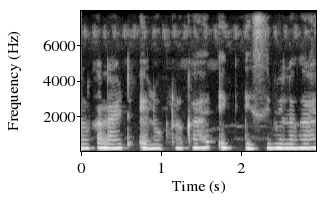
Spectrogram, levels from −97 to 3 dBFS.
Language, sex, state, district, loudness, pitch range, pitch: Hindi, female, Maharashtra, Gondia, -12 LUFS, 240-250 Hz, 245 Hz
